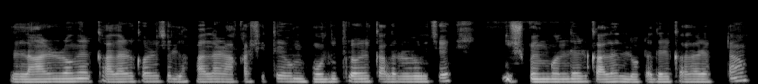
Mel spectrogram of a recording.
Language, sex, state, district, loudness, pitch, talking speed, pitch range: Bengali, male, West Bengal, Jhargram, -25 LUFS, 125 Hz, 160 wpm, 120-130 Hz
